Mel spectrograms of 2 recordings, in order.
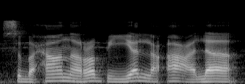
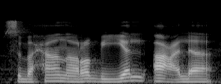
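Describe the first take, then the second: The two takes are said the same way.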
